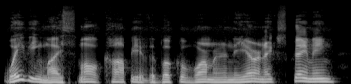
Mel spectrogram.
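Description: Man, Tagalog speaker, slightly gravelly, earnest narrator for a scripted personal story. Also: mid-range voice. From Philippines. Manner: earnest, measured reading.

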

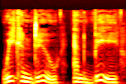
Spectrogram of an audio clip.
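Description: A woman reading a first-person story aloud in a calm, earnest manner, recorded close to the microphone. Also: on the low side, takes it slowly, slightly rough, no room sound. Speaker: reader.

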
